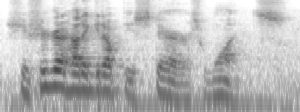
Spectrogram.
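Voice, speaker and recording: A man's voice: on the high side, animated, brisk, a bit bright, a little hiss or hum. A man giving a casual, musing solo video review, talking with a lip full of dip. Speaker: product reviewer. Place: upstairs in a garage.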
